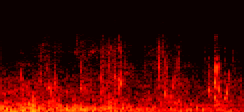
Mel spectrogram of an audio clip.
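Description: Low rumble of water and wind around the hull of a drifting jet ski, with scattered light clicks and ticks as a spinning reel is wound against a hooked fish.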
